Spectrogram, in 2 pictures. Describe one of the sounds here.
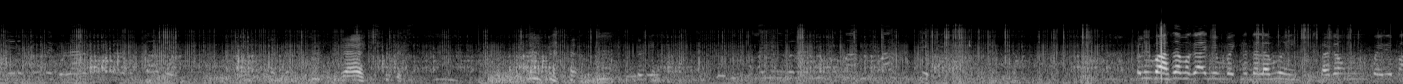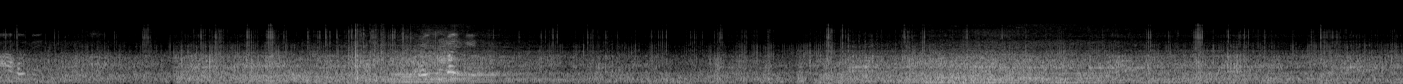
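Wind buffets a moving bicycle.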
